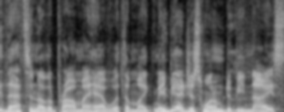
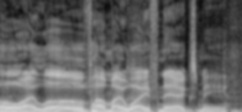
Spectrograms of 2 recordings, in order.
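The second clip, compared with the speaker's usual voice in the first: imitated, mock sarcastic tone. Imitating an actor complaining about his wife: imitating a sarcastic tone. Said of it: "sarcastic about how his wife".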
